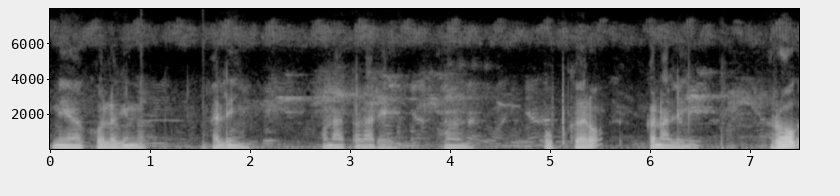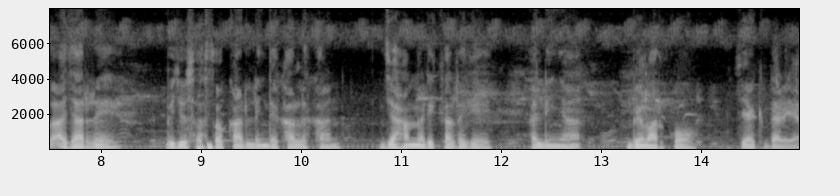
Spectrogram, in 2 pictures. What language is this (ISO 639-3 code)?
sat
